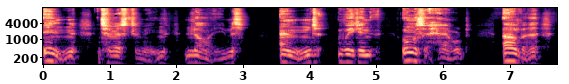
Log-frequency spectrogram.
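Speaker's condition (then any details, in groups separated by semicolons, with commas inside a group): Down syndrome; from birth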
